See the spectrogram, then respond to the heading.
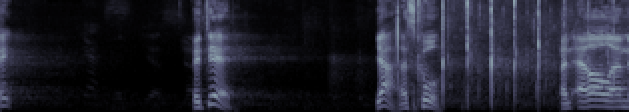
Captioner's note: applause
